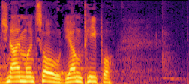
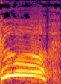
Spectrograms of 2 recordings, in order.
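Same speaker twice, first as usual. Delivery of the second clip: sudden high oh of surprise; surprised gasp word; 12 semitones higher than usual. Retold or imitated. The shaken groomsmen reacting, a high surprised oh. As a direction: jump up in pitch, startled. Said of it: "they were like".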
